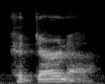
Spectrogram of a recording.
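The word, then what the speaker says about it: Kudrna: And it was one of their high draft picks last year, and he goes, "It's Ben Caderna, like Moderna."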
